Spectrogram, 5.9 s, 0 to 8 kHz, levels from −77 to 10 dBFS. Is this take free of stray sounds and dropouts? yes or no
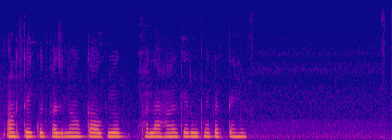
yes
